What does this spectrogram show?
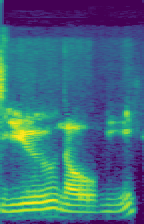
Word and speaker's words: Yunomi: let's let's start with the pronunciation it's you know me and that's that is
